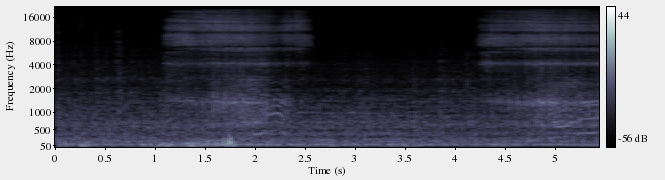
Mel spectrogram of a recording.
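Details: Loud, rough rattling breath noise over steady background rumble; snoring.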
